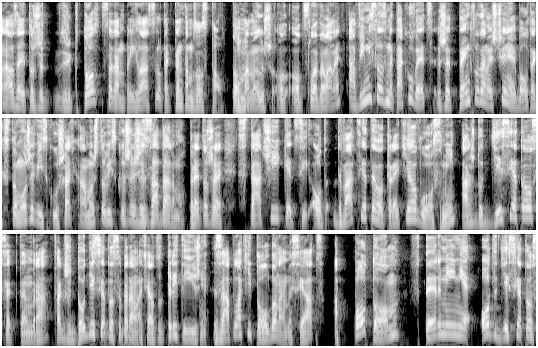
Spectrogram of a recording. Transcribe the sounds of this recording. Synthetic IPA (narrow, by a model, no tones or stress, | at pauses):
naɔzajɛt̪ɔʒɛʒɛkt̪ɔsat̪ampɾiɦlaːsilˠt̪ak̚t̪ɛnt̪amzɔst̪a̰lt̪ɔmaːmɛuʒɔ̰ɔt̪slɛd̪ɔʋanɛːʔaʋimislɛlizmɛt̪akuːʋɛd͡zʒɛt̪ɛnŋkt̪ɔt̪amɛʃcɛɲɛbɔlt̪aksi̥t̪ɔmʊɔʒɛʋiskuːʃaɟalmɔʒɛsit̪ɔʋiskuːʃaɟʒɛzad̪aɾmɔpɾɛt̪ɔʒɛst̪at͡ʃiːkɛcsiʔɔd̪ːʋat͡sɪat̪ɛɦɔt̪ɾɛcɛɦɔʋʊɔsmiʔaʒd̪ɔɟɛsɪat̪ɛɦɔsɛp̚t̪ɛmbɾafaɡ̪̚ʒɛd̪ɔɟɛsɪat̪ɛɦɔsɛpt̪ɛmɾana̰cat̪ɔt̪ɾit̪iːʒɲɛ̰zaplaciːt̪ɔld̪ɔna̰mɛsɪat͡sʔapɔt̪ɔmft̪ɛɾmiːɲɛɔd̪ɟɛsɪat̪ɛɦɔ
